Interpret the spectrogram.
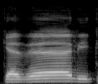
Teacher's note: ذال کا ساؤنڈ جو ہے اسے آپ نے سیٹی سے بچانا ہے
